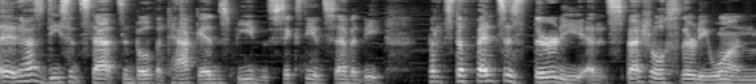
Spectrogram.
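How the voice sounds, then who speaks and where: A young man narrates his game challenge run in a middle-pitched voice. He keeps it casual and throws in self-deprecating jokes. A slight cough sits in his voice. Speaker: gaming YouTuber. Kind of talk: game challenge commentary over gameplay.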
